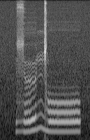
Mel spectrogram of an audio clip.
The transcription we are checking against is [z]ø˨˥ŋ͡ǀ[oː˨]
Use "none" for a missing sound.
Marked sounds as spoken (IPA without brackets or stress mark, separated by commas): z, oː˨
